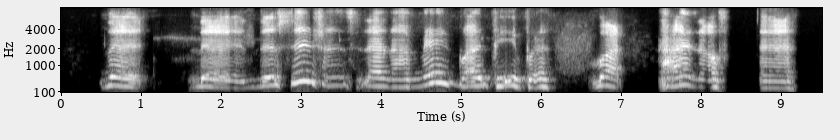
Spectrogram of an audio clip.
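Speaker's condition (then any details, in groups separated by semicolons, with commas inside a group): Primary lateral sclerosis; wheelchair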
